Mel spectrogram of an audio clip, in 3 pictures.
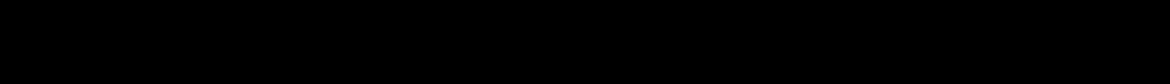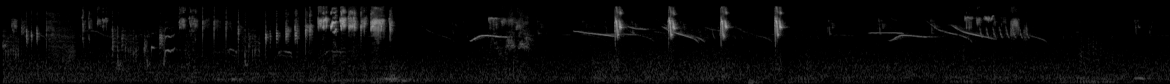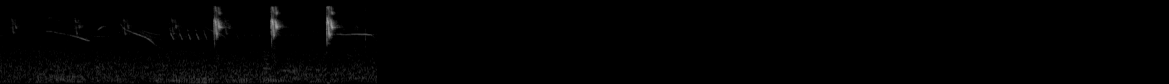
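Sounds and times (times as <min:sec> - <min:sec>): small birds calling: 0:11.8 - 0:27.2.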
